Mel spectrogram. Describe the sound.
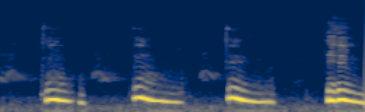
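A human voice imitates an owl hooting with four drawn-out hoots, each sliding down in pitch and evenly spaced, plus a brief extra note after the first.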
